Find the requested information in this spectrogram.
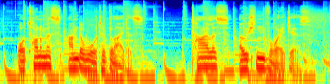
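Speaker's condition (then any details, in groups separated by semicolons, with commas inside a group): No condition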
